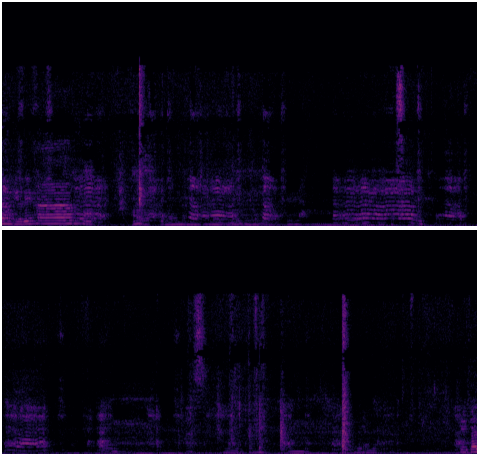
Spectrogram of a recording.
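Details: Thin, high newborn cries in short bursts with adult voices and soft music behind; a second baby's first cry after a hard normal vaginal birth, baby initially not crying.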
